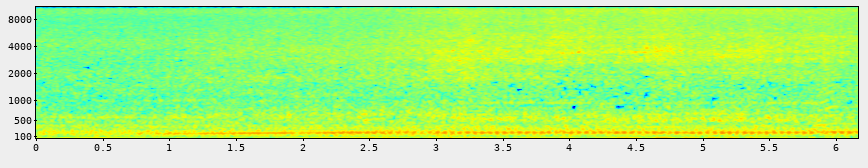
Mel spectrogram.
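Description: Engine of the vehicle being ridden in, running with a steady low hum while driving along; it grows louder about two seconds in.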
